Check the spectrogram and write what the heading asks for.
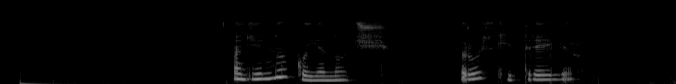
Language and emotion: Russian, sad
